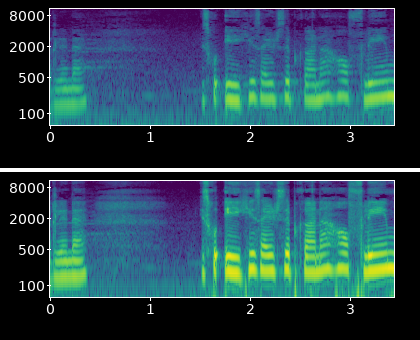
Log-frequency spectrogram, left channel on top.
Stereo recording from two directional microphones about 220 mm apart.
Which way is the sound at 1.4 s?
40° right (ahead or behind).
